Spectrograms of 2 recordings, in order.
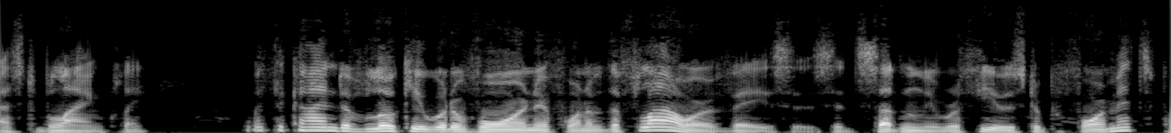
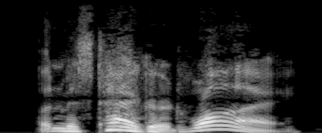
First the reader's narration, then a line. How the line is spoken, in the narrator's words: cried Chick Morrison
